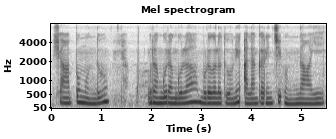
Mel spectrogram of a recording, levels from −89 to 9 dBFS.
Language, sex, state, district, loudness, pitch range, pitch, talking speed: Telugu, female, Telangana, Komaram Bheem, -17 LUFS, 180-205 Hz, 185 Hz, 65 wpm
